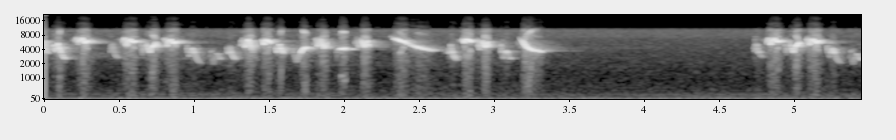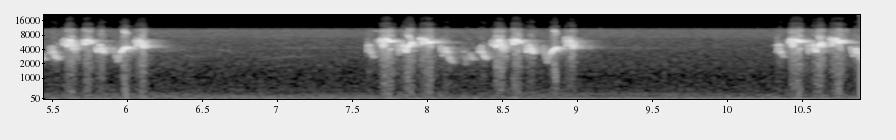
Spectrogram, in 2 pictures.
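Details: Canary song meant as a master for teaching other songbirds: bursts of rapid high twittering and slurred whistles, each about one to two seconds long, separated by short silent gaps, repeating about every three seconds.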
